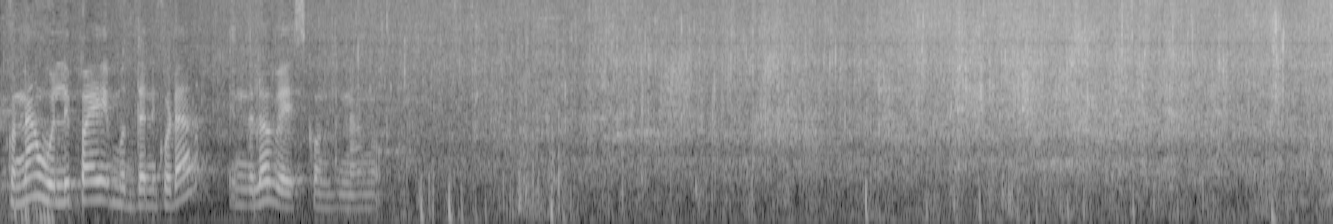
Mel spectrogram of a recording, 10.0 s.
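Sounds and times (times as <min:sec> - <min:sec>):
paste frying in hot oil: 0:00.0 - 0:10.0.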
